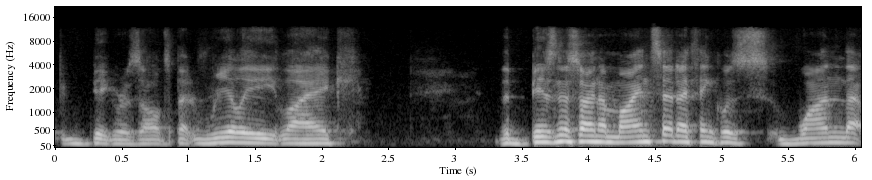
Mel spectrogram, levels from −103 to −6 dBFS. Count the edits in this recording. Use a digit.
0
